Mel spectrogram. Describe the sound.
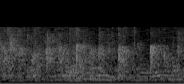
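A short burst of group applause for someone who has just said a short prayer, dense and steady clapping with a few sharper accents, lasting about two seconds, with some voices mixed in underneath.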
